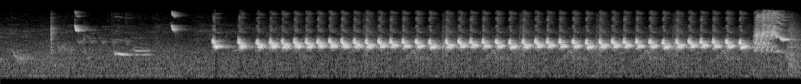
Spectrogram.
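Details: White-rumped shama of Sumatran stock singing to prompt other shamas: a few high chips and a short low whistle, then a long, rapid, evenly repeated series of buzzy notes, about four each second.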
